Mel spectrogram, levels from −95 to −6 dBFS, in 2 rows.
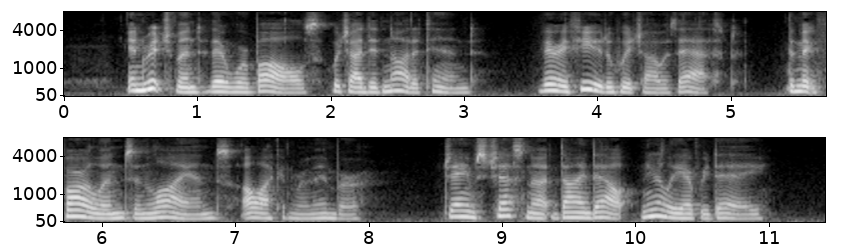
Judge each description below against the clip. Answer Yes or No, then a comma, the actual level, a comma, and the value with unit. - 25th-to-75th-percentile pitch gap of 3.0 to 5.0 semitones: Yes, average, 3.5 semitones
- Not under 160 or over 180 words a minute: Yes, average, 170 wpm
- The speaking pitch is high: No, medium, 165 Hz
